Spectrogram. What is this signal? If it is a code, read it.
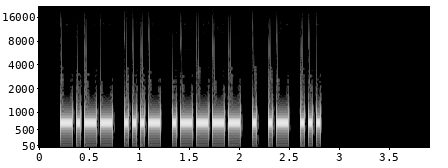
Morse code, heard as a keyed tone, about 30 wpm, 700 Hz. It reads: YV1EAS
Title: DXCC-100 Call Signs - 6 Characters - Repeated 2x - 30wpm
